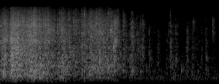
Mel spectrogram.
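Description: A plastic bag crinkling as it is handled, fading out about one and a half seconds in.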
